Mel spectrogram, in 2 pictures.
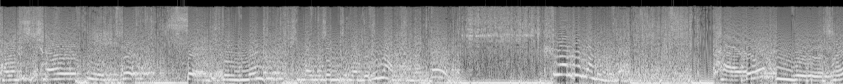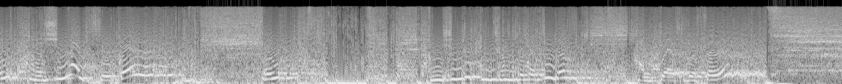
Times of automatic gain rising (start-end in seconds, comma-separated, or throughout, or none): none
